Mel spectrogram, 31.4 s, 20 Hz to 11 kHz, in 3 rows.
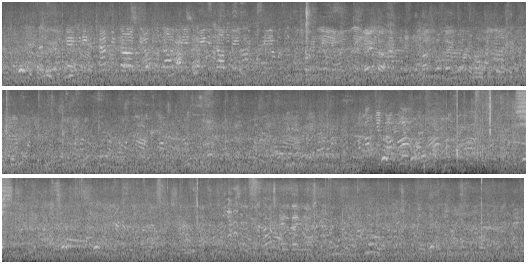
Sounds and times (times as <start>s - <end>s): Speech: 0.0s - 31.4s.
